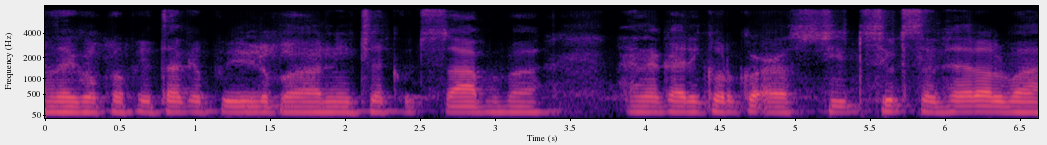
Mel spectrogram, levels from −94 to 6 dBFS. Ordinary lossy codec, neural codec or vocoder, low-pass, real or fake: none; codec, 16 kHz, 2 kbps, X-Codec, WavLM features, trained on Multilingual LibriSpeech; 7.2 kHz; fake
